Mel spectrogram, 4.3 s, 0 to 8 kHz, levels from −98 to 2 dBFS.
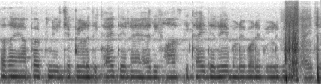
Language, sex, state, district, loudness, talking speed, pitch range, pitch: Hindi, female, Maharashtra, Chandrapur, -23 LUFS, 295 wpm, 160-170 Hz, 165 Hz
